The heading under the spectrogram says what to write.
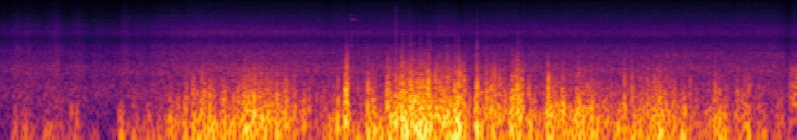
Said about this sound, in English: The wind is annoying.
